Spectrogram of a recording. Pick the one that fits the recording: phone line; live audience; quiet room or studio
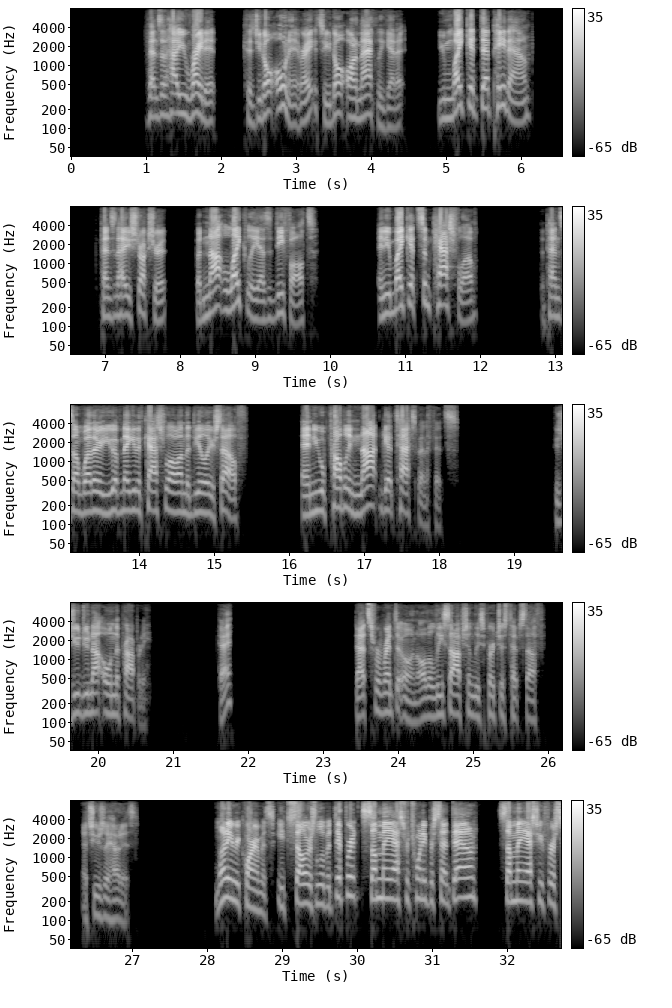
live audience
